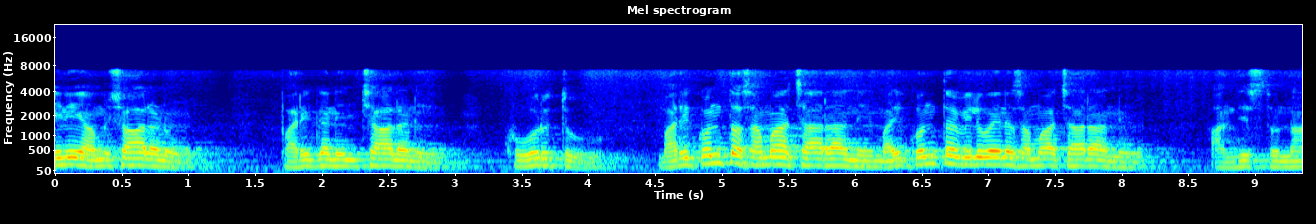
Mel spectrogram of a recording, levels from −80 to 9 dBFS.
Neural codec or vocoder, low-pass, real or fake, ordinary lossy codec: none; 7.2 kHz; real; none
